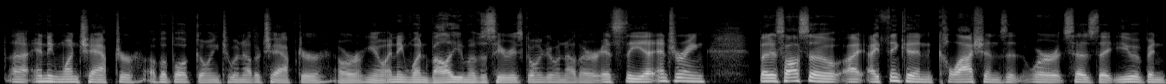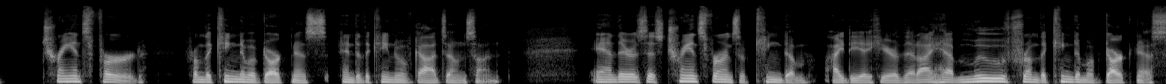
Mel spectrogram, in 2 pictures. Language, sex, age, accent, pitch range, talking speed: English, male, 50-69, American, 100-120 Hz, 190 wpm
